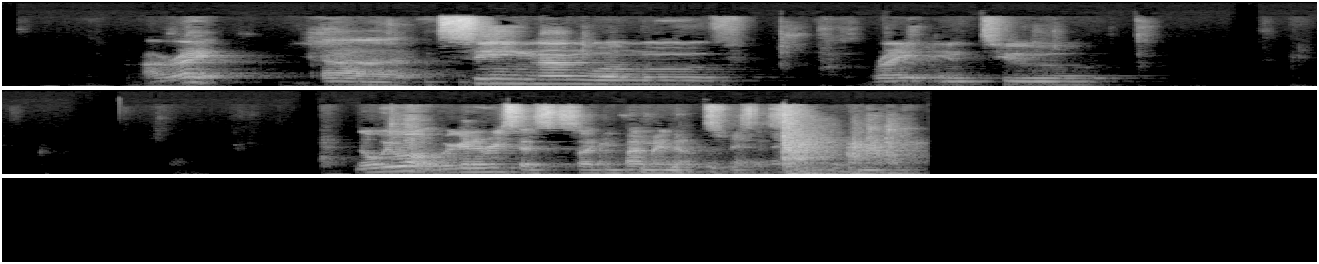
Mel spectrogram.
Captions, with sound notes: All right. Seeing none, we'll move right into- No we won't, we're gonna recess so I can find my notes. (people laugh) (gavel bangs) Recess. (silence)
